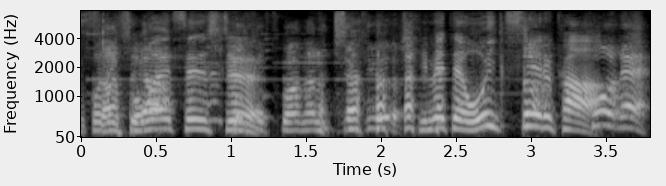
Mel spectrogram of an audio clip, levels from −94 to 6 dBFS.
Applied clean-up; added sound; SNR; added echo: neural mask model RNNoise.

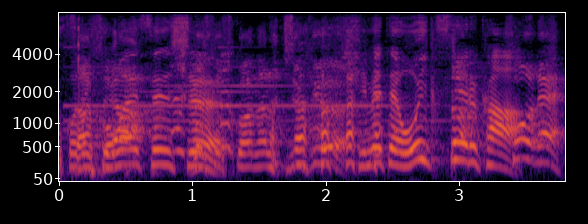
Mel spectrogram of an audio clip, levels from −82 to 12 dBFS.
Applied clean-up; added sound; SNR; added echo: none; Bell; 18 dB; none.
